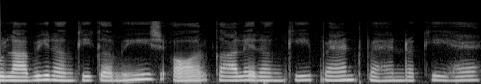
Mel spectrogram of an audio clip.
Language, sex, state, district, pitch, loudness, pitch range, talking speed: Hindi, female, Haryana, Rohtak, 185 Hz, -18 LUFS, 180-195 Hz, 150 wpm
